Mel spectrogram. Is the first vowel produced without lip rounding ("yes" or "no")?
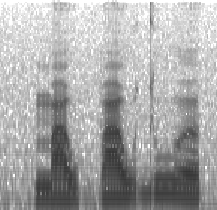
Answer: yes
